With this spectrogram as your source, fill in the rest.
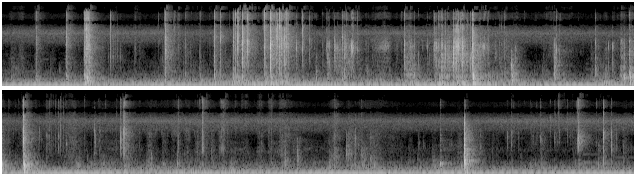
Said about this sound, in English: So the first thing I'm going to do is to cut my lobster.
